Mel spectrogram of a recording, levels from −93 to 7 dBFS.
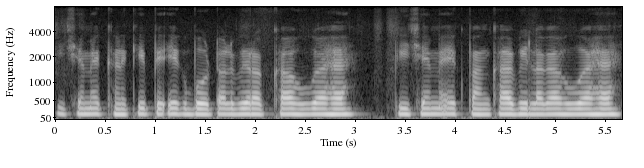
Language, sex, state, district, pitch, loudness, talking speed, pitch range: Hindi, male, Jharkhand, Deoghar, 145 Hz, -15 LUFS, 190 wpm, 140-145 Hz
